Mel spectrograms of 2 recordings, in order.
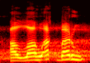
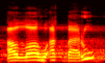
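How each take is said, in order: First: The final r is followed by a u vowel. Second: The same.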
